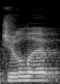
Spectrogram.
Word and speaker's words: Julep: It's one of those new indie brands, kind of like out here in the beauty world, like if you've heard of Julep, which is spelled J-U-L-E-P, like mint julep.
